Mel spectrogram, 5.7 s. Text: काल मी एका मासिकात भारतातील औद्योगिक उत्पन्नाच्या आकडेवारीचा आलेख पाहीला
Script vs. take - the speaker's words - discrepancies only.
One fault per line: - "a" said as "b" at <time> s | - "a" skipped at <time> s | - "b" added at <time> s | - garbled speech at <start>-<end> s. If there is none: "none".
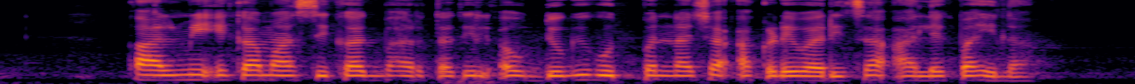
none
